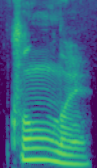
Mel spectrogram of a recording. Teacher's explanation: The consonant 기역 is for G sound in English, so you can read it as 국. But it's paired with the nasal sound 미음, so it changes the pronunciation from a G sound to an NG sound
